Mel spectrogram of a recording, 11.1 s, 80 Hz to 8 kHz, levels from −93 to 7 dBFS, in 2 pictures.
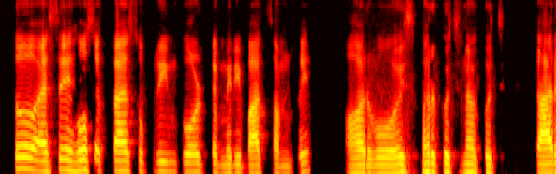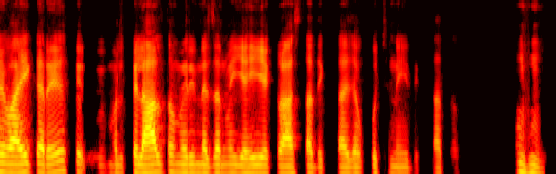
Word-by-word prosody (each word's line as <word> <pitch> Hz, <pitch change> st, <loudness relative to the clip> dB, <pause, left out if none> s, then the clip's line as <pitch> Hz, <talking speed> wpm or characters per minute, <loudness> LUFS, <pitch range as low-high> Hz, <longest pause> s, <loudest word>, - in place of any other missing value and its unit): तो 190 Hz, -3 st, +4 dB
ऐसे 165 Hz, +2 st, +3 dB
हो 165 Hz, +2 st, +4 dB
सकता 160 Hz, 0 st, +3 dB
है 160 Hz, -, +5 dB
सुप्रीम 150 Hz, -1 st, -7 dB
कोर्ट 145 Hz, -1 st, -2 dB
मेरी 130 Hz, +1 st, -3 dB
बात 125 Hz, 0 st, +2 dB
समझे 125 Hz, +4 st, -6 dB, 0.4 s
और 125 Hz, 0 st, +3 dB
वो 125 Hz, +1 st, +3 dB
इस 130 Hz, -1 st, +1 dB
पर 140 Hz, 0 st, +3 dB
कुछ 135 Hz, -2 st, -2 dB
ना 135 Hz, -1 st, +2 dB
कुछ 130 Hz, -1 st, -5 dB, 0.3 s
कार्यवाही 135 Hz, 0 st, +6 dB
करे। 135 Hz, +3 st, 0 dB
फि 150 Hz, -2 st, -7 dB
अ, -, -, -10 dB, 0.3 s
मल 130 Hz, -1 st, -10 dB
फिलहाल 130 Hz, 0 st, +6 dB
तो 140 Hz, -, -3 dB
मेरी 130 Hz, 0 st, -2 dB
नज़र 130 Hz, 0 st, -2 dB
में 130 Hz, +1 st, -7 dB
यही 125 Hz, 0 st, 0 dB
एक 125 Hz, -, -3 dB
रास्ता 115 Hz, 0 st, 0 dB
दिखता 115 Hz, 0 st, -9 dB
है 110 Hz, -, -2 dB
जब 115 Hz, -1 st, -5 dB
कुछ 120 Hz, -2 st, -10 dB
नहीं 110 Hz, -1 st, -10 dB
दिखता 105 Hz, +1 st, -15 dB
तो। 105 Hz, -, -35 dB, 0.6 s
हुँ, 140 Hz, -, -2 dB
हुँ। 120 Hz, -4 st, -6 dB
130 Hz, 210 wpm, -24 LUFS, 125-145 Hz, 0.6 s, कार्यवाही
